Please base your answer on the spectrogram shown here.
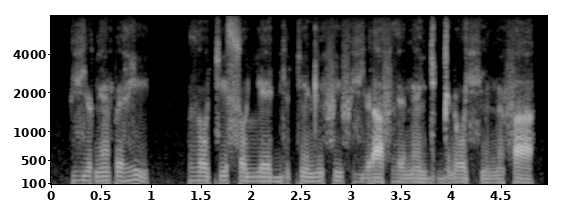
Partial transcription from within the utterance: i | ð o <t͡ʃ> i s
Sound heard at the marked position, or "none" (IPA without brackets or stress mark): c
